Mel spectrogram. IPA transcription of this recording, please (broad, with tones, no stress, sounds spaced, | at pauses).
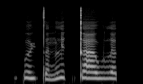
p ɵ˧ ɥ t̪ ɐ˨˥ n l ɪ˧ k̚ t̪ aː˧ w l ɐ˧ k̚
